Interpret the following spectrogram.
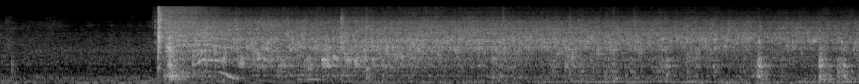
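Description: Pork hock for crispy pata going into hot oil: a sudden burst of loud sizzling about a second and a half in, which keeps on as a dense, spattering deep-fry sizzle, easing slightly.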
